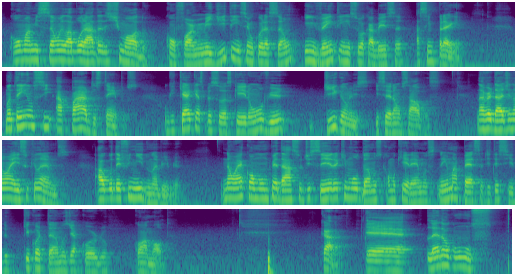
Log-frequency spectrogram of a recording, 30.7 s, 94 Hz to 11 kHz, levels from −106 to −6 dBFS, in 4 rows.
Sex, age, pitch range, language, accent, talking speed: male, 10-29, 105-145 Hz, Portuguese, Brazilian, 140 wpm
